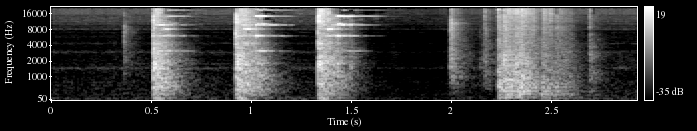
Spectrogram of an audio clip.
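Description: A screwdriver busts apart salvaged microwave parts, giving four loud, close knocking impacts at irregular intervals, the last one a longer rattling crash, with no voices.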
